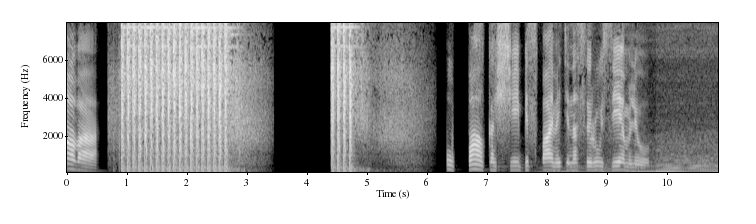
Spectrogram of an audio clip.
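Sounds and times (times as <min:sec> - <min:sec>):
speech: 0:00.1 - 0:00.8, 0:06.3 - 0:10.0
revolver gunshots: 0:00.7 - 0:03.5, 0:04.4 - 0:06.0.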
